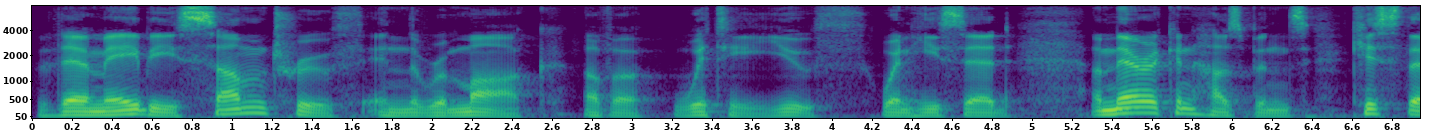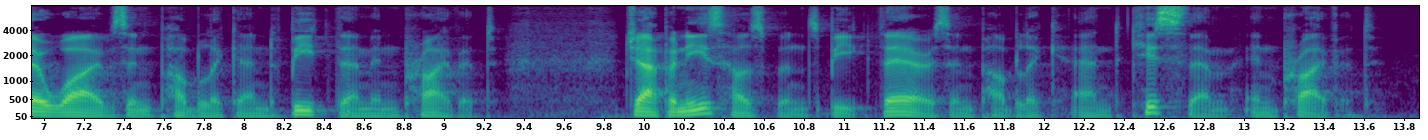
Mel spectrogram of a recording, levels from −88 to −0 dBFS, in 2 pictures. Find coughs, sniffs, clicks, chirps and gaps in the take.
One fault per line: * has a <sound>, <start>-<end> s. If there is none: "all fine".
all fine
